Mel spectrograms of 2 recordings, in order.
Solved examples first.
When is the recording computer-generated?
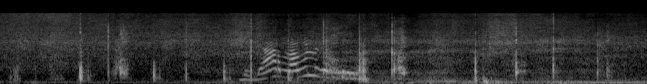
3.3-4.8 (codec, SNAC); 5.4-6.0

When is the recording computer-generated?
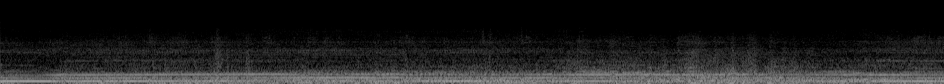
0.0-0.6 (codec, SNAC); 5.8-9.0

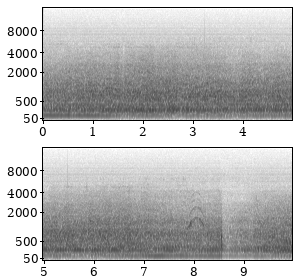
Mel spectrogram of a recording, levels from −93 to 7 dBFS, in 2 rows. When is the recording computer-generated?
8.5-9.2 (codec, SNAC)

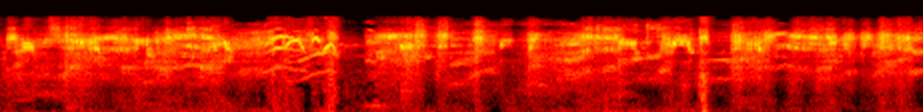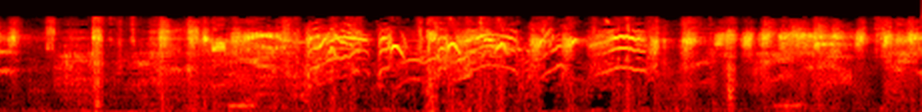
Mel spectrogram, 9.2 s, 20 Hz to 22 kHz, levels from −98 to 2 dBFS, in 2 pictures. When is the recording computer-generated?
0.0-1.3 (codec, SNAC); 1.9-6.1; 7.9-9.2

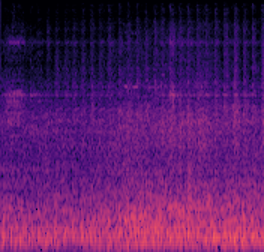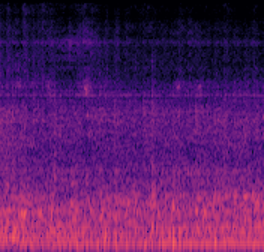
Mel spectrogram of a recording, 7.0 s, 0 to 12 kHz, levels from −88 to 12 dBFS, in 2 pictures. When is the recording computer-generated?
0.0-1.5 (codec, SNAC); 2.1-7.0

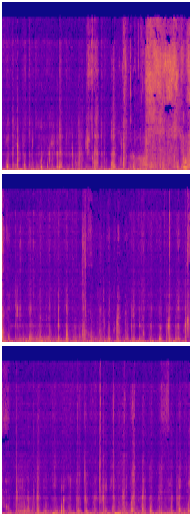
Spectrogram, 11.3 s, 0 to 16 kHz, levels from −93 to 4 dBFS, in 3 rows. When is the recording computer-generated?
0.0-2.3 (codec, SNAC); 3.9-5.4; 6.3-11.3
